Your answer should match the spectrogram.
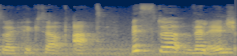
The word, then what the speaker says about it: Bicester: i picked up at vista village i had a couple of people ask how to pronounce it because in the last video i called it by chester but i just call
